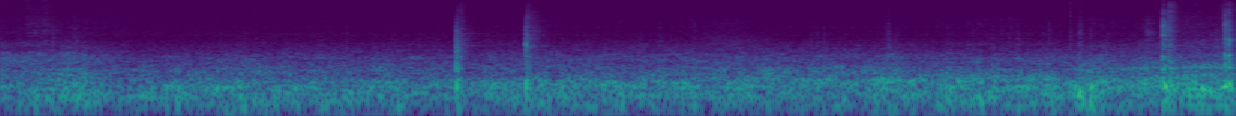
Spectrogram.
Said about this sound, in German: Wir hören jetzt ja auch diese Stöße, die Gleisstöße. Nicht? Wie das Gleis liegt, hier hängt das ein klein wenig zur rechten Seite runter. Und das ist alles in der Toleranz drin.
